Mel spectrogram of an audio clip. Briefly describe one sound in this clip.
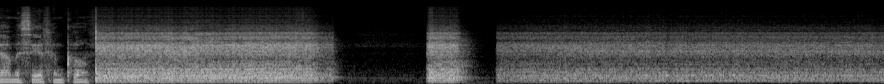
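A radio hisses loudly with static from its loudspeakers.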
